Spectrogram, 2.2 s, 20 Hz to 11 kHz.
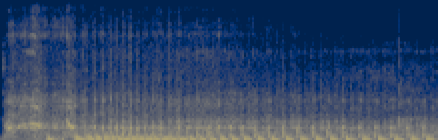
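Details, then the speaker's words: Suzuki DRZ400 single-cylinder after Mikuni-copy carburetor rework: starts straight away and settles to a steady, even idle, no high idle; slight backfire, air idle adjustment to be tweaked; normal start. "But the idle's good. RPM's good at idle. There's no high idle."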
